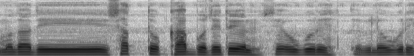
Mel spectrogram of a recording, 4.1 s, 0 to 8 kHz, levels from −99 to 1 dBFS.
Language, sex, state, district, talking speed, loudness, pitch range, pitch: Chakma, male, Tripura, Dhalai, 130 wpm, -15 LUFS, 115-125 Hz, 120 Hz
